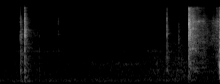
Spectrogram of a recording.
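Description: Steel tape measure clicking: one light click early on, then a near-silent stretch, then sharp clicks and a snap near the end as the blade is taken away and retracts into its case.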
